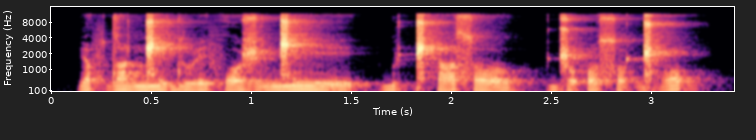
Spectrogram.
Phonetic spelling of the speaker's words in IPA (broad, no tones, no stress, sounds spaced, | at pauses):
y f dˤ u ŋ͡ǁ e d u ɭ e f ɔ ʐ e ŋ͡ǁ eː | b œ ǁʰ eː sˤ o | ɖ͡ʐ ɔ ʔ o sˤ oː ɡ͡ǁ ɔ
